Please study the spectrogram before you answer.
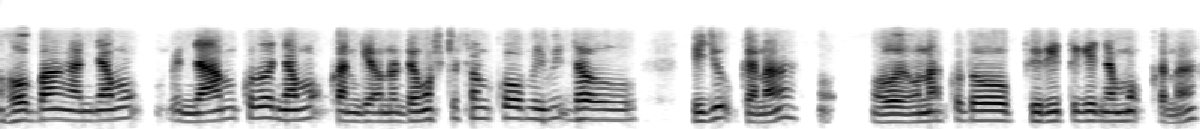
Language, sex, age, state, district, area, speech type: Santali, male, 45-60, Odisha, Mayurbhanj, rural, conversation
